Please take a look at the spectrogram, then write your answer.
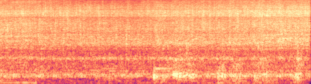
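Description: Ginger and garlic sautéing in hot oil for a mutton curry, a dense continuous sizzle heard close up, with a faint clink or stir near the middle and no speech.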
